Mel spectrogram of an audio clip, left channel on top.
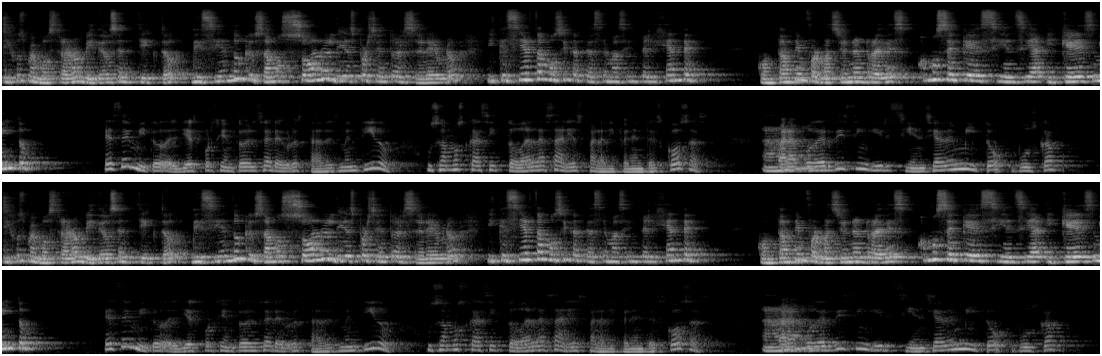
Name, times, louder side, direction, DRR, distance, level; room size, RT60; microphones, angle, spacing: voice 1, 0.0-7.0 7.6-11.3 18.6-19.1, equal, 5° right, -1 dB, 1.6 m, -24 dB
voice 2, 12.0-14.9 15.2-18.0 18.7-21.6, left 2 dB, 30° left, 6 dB, 0.5 m, -33 dB
9.2 x 8.3 x 3.2 m, 0.78 s
head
